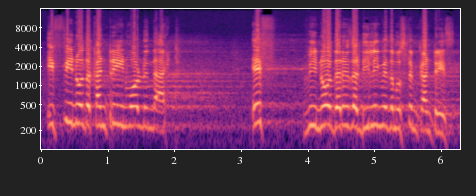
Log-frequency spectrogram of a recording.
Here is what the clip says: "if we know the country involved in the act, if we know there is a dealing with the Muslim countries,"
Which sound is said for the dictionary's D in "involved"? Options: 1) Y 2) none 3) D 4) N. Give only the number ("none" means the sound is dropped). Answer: 3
